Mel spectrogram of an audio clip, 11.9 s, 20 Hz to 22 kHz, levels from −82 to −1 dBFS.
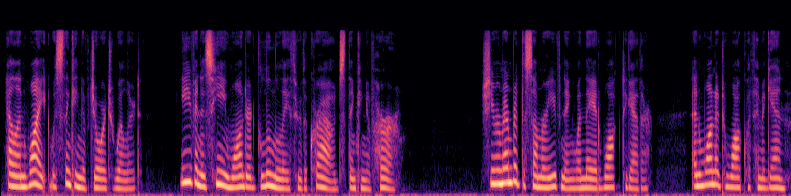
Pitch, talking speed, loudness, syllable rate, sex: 210 Hz, 175 wpm, -17 LUFS, 6.1 syllables/s, female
